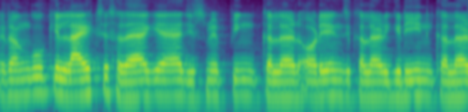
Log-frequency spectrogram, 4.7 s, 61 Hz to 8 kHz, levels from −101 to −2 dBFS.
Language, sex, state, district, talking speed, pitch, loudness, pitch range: Hindi, male, Bihar, West Champaran, 190 wpm, 125 Hz, -20 LUFS, 120-125 Hz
